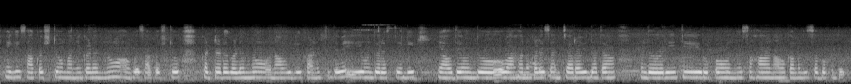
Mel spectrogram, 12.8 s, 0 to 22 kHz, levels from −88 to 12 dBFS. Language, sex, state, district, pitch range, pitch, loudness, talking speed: Kannada, female, Karnataka, Raichur, 225-230 Hz, 230 Hz, -14 LUFS, 110 wpm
